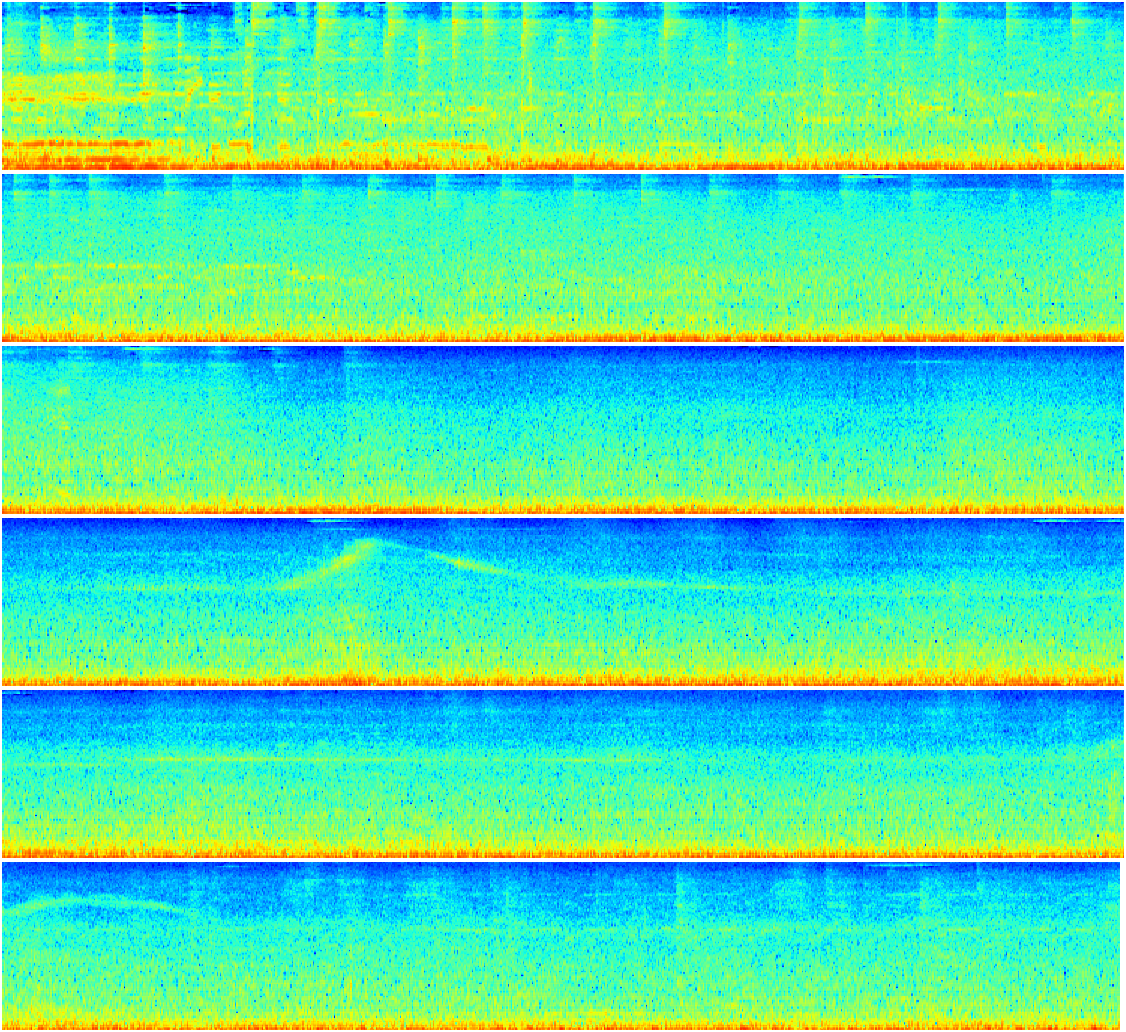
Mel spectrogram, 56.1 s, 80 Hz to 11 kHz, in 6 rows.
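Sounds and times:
car engines idling: 0.0s - 56.0s.

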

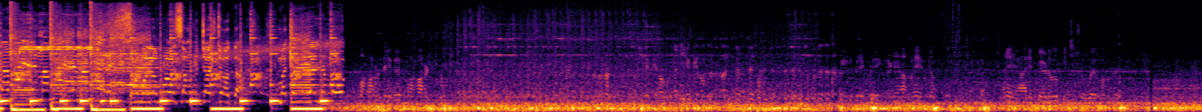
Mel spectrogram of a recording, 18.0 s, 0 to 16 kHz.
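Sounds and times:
bus engine and road rumble: 5.2s - 18.0s.

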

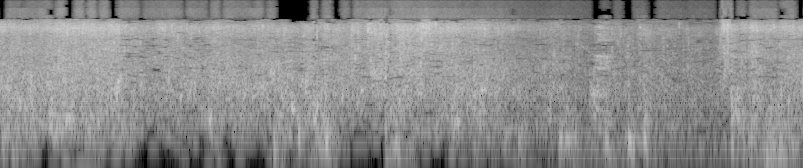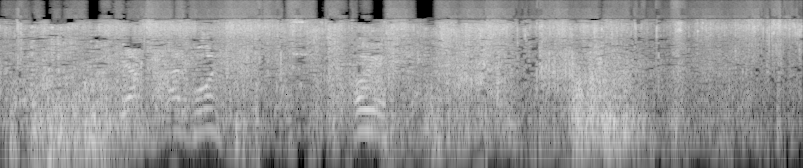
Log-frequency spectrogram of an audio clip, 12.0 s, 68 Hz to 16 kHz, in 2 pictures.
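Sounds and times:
fast river water flowing: 0.0s - 12.0s
wind buffeting microphone: 3.9s - 8.0s.

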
